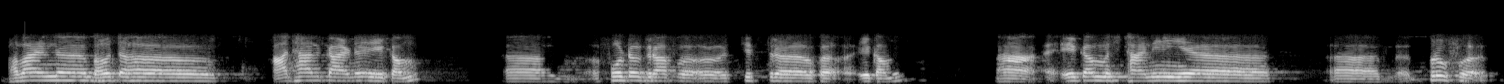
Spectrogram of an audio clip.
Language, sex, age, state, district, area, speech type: Sanskrit, male, 45-60, Uttar Pradesh, Prayagraj, urban, conversation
